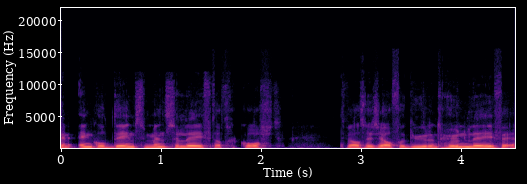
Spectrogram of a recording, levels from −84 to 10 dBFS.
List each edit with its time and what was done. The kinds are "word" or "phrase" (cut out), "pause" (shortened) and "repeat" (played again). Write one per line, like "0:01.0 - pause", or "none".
0:01.5 - word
